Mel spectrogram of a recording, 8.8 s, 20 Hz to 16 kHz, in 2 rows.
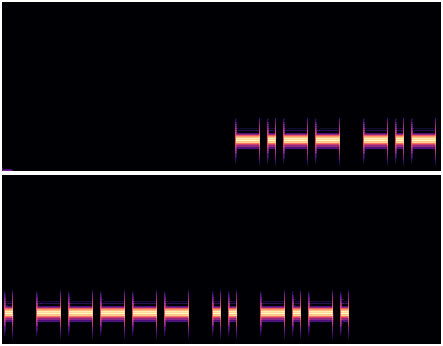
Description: Morse code, heard as a keyed tone, about 15 wpm, 700 Hz. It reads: YC0IC
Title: DXCC-100 Call Signs - 5 Characters - 15wpm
